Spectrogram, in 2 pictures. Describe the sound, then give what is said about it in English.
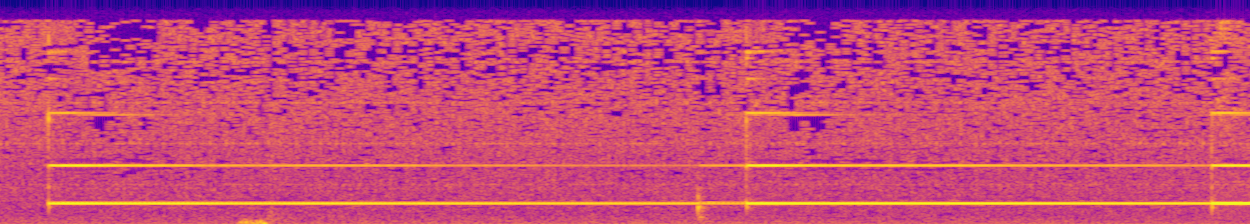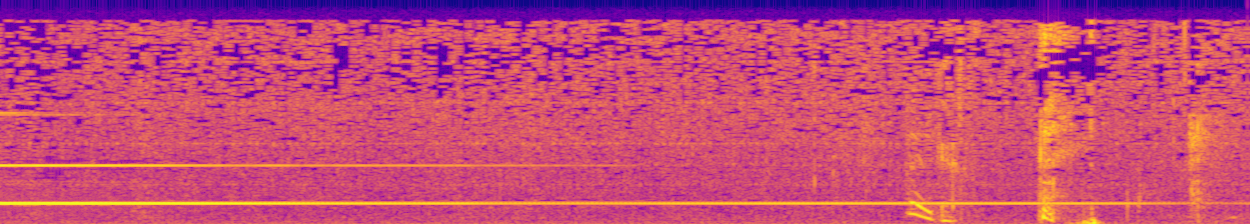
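A gong is struck three times to close a meditation, several seconds apart, each strike renewing a steady, pure ringing tone that sustains and slowly fades. A few soft bumps follow near the end. “I'm now going to ring the gong three times. Please listen to each sound of the gong.”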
